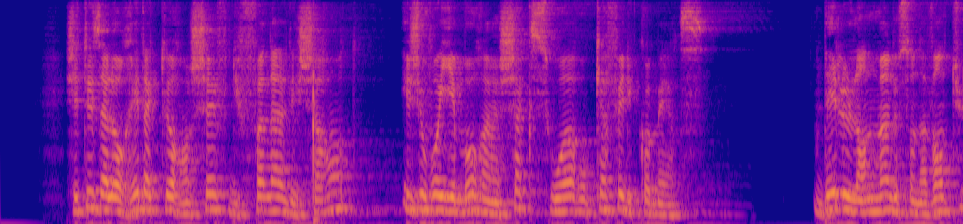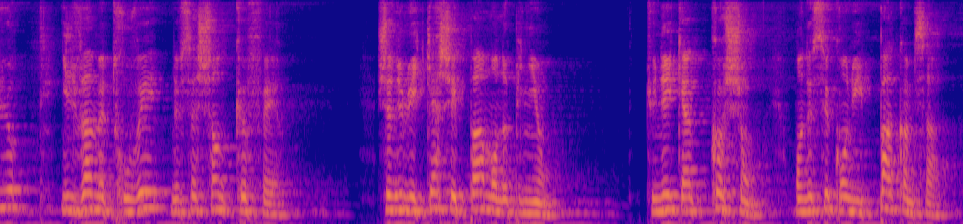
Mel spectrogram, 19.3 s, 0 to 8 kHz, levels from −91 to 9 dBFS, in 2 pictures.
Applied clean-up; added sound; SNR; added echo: none; Tap / Glass; 12 dB; reverberation time 1.2 s.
